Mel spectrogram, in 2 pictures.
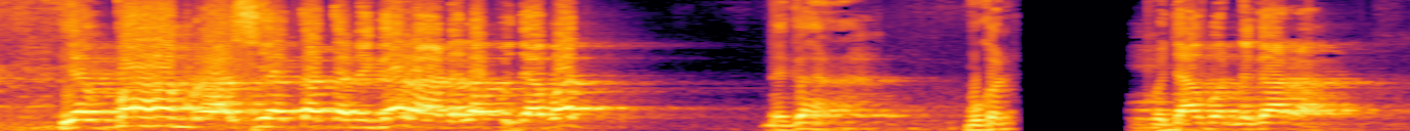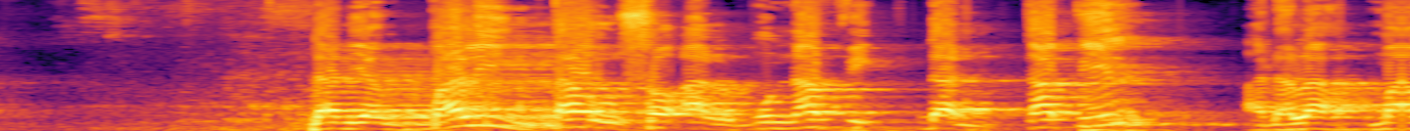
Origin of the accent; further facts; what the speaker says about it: Manado, North Sulawesi, Indonesia; Saya ini orang Manado, lahir dan besar di Manado, sekolah di Manado, Manado asli. Nggak ada campuran. Nenek moyang, opa, oma saya asli Manado.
